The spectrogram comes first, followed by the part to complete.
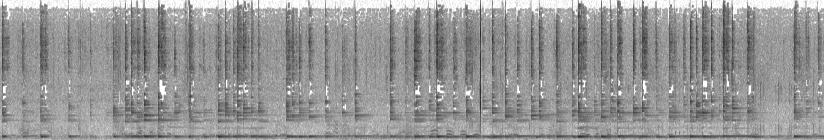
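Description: Cowbells clanking in an irregular, continuous jangle, with a sustained ringing tone underneath.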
